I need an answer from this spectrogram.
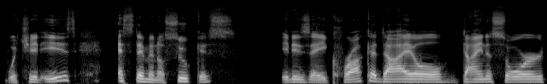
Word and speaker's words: Estemmenosuchus: Esteemosis pets, if you will, because I learned how to say this pet's name, which it is Esteeosukus.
